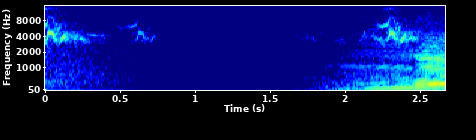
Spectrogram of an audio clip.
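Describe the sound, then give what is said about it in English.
A cow moos with a low, harmonic call that swells and rises slightly in pitch. It follows a burst of higher chirping and a moment of silence. “Look! This cow is bigger than that cow. Yes, it's the mummy cow.”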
